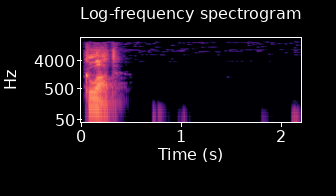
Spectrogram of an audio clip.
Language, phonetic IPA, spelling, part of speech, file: Russian, [kɫat], клад, noun, Ru-клад.ogg
- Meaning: treasure, hoard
